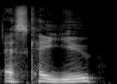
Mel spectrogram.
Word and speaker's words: SKUify: Now, you might be wondering, hold on, how do I say that? So it's SKUIFY, SKUIFY.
